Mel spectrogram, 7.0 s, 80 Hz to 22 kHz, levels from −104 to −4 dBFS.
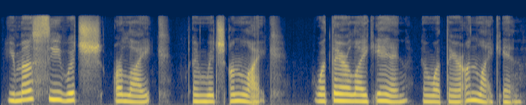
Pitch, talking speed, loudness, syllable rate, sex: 245 Hz, 170 wpm, -18 LUFS, 4.7 syllables/s, female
